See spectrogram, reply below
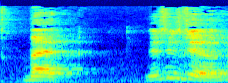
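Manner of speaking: talking with mouth full. Ending a recipe video while eating the baked chicken: talking with mouth full. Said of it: "I'm chewing my mouth full".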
